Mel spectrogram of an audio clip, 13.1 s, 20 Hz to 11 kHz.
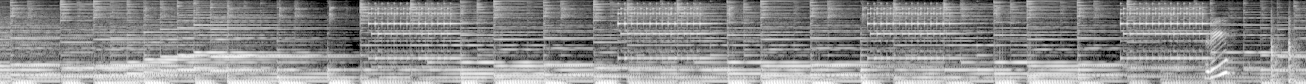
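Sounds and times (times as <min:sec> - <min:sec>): phone ringtone melody: 0:01.5 - 0:13.0.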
